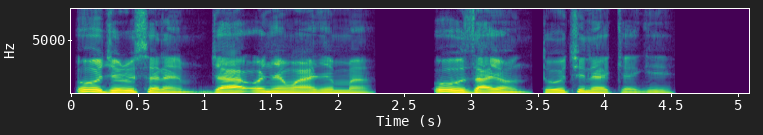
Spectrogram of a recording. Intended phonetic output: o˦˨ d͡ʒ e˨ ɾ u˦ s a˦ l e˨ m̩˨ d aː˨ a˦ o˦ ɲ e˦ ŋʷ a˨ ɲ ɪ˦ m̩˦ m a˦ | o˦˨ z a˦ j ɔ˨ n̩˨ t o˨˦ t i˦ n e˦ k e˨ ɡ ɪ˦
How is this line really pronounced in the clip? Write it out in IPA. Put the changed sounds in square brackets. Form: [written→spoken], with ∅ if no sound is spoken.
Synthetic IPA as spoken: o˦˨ d͡ʒ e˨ ɾ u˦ s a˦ l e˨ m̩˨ [d→d͡ʒ] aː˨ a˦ o˦ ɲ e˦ ŋʷ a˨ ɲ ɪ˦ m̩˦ m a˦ | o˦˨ z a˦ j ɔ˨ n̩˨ t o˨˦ [t→t͡ʃ] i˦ n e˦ k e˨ ɡ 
